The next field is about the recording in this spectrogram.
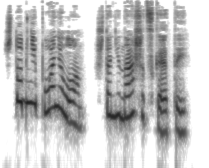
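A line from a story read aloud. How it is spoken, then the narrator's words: Businesslike squeak. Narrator (Russian): Деловитым тоном пискнула Мика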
